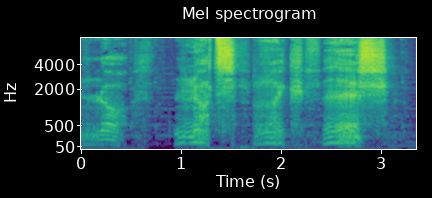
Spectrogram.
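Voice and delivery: muttering under breath. A character staggers, drops to one knee and steadies himself, muttering. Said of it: "is just muttering like".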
